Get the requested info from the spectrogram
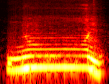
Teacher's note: জিহ্বার আগা তার বরাবর উপরের তালুর সঙ্গে লাগিয়ে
